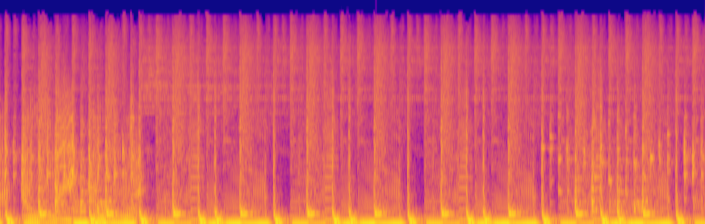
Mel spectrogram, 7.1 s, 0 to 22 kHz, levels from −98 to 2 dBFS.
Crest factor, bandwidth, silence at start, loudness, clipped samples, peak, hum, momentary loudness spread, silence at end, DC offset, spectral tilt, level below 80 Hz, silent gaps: 10 dB; 16.5 kHz; 0 s; -13 LUFS; under 0.1%; 0 dBFS; none; 3 LU; 0 s; under 0.1%; -5 dB/octave; -12 dBFS; none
